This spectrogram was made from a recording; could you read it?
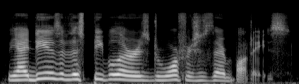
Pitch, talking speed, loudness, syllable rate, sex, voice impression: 205 Hz, 220 wpm, -17 LUFS, 5.8 syllables/s, female, very feminine, young, thin, slightly tensed, slightly weak, bright, slightly soft, clear, fluent, cute, very intellectual, refreshing, sincere, calm, friendly, reassuring, slightly unique, elegant, slightly sweet, lively, kind, slightly intense, light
